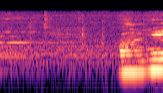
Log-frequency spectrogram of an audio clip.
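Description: Live band music at a soft moment: held piano and instrument tones fade quietly, then a female voice comes in singing a melody about a second and a half in.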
